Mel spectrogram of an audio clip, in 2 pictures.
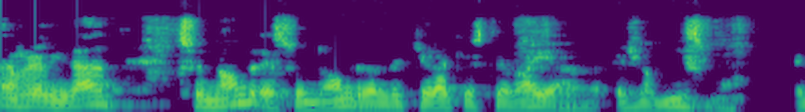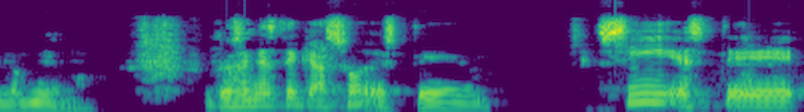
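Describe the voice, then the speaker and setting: Husky Spanish-speaking man teaching scripture. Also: medium pitch, a little mellow, lo-fi sound. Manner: explanatory, many fillers and tag questions. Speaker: Bible teacher.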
